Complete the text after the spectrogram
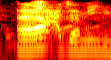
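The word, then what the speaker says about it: أأعجمي: أعجمي يعني بتنطق الهمزة الثانية بين الهمزة وألف المد تاء التسهيل بتنطق الهمزة الثانية في كلمة أعجمي بتنطق الهمزة الثانية مسهلة بين الهمزة وألف المد تحتاج طبعا لتدريب تقول أعجمي وعربي.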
